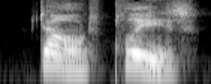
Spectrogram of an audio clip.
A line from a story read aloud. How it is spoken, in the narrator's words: she cried, recovering herself almost at once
